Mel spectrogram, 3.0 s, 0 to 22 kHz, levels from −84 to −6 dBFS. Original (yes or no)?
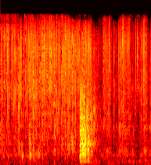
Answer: no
